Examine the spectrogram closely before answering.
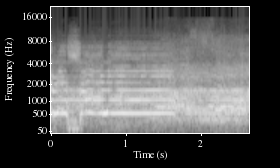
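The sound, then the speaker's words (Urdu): A crowd at a religious gathering loudly shouts the answer to the Takbir slogan in unison, a sustained, resonant collective chant of many voices held for a couple of seconds. “نعرہ میں لگاؤں گا, جواب آپ دیں گے. نعرہ تکبیر آخر تک, آخر تک. نعرہ تکبیر,”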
